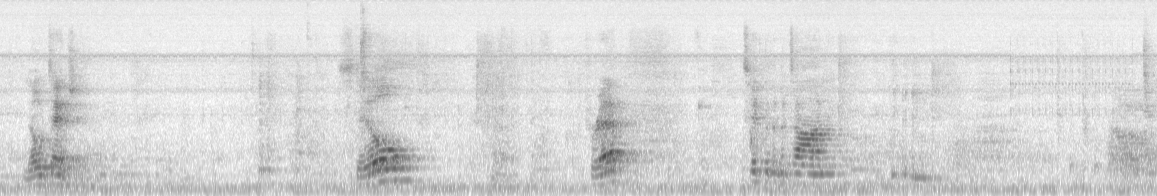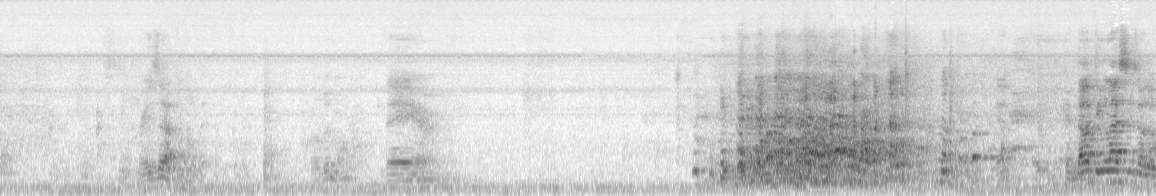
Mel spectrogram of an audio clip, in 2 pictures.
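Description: A young man speaks calmly to a group.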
